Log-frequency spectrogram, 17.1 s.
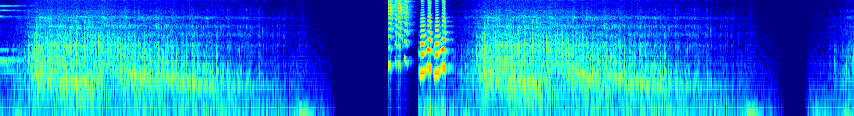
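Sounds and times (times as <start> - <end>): toy wheels rolling on wooden planks: 0.2 - 6.0, 9.2 - 15.0
cartoon sound effect notes: 7.8 - 9.1.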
